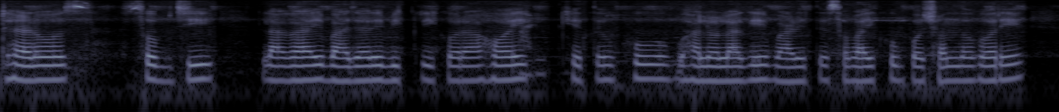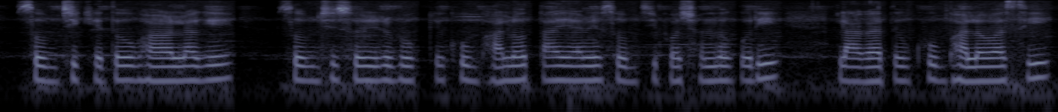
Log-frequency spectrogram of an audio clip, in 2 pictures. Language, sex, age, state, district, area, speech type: Bengali, female, 45-60, West Bengal, Bankura, rural, spontaneous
